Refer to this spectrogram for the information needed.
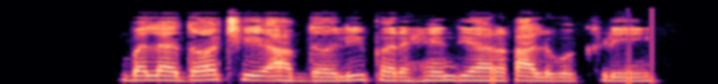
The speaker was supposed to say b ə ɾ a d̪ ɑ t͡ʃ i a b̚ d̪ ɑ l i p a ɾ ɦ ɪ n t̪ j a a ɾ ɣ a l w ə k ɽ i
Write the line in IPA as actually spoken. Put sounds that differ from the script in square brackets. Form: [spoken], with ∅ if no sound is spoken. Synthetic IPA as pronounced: b ə [l] a d̪ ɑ t͡ʃ [e] a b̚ d̪ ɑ l i p [ə] ɾ ɦ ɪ n [d̪] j [e] a ɾ ɣ a l w ə k ɽ i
